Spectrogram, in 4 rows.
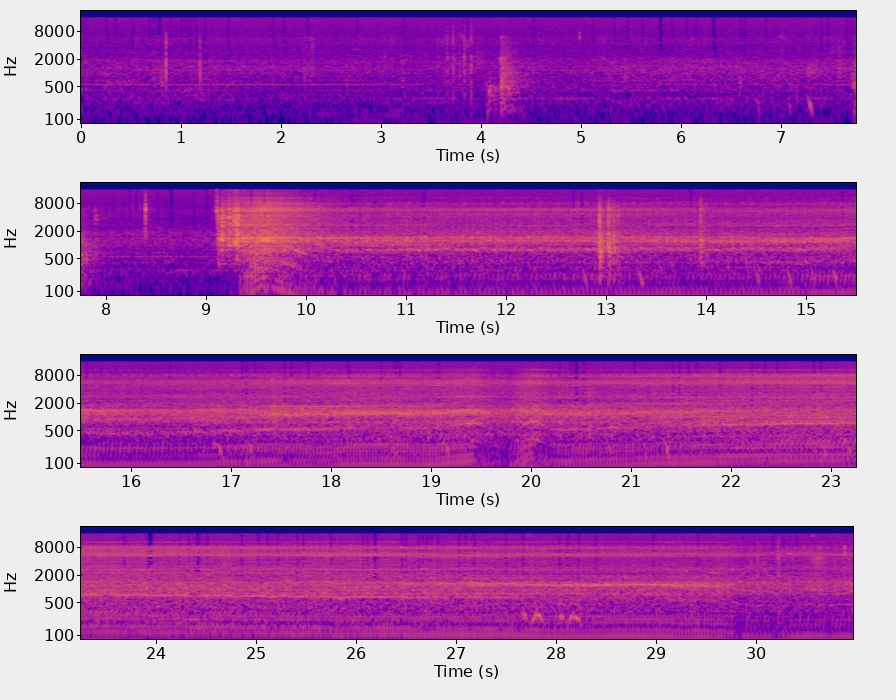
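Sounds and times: motorcycle engine running: 9.2 - 30.9.

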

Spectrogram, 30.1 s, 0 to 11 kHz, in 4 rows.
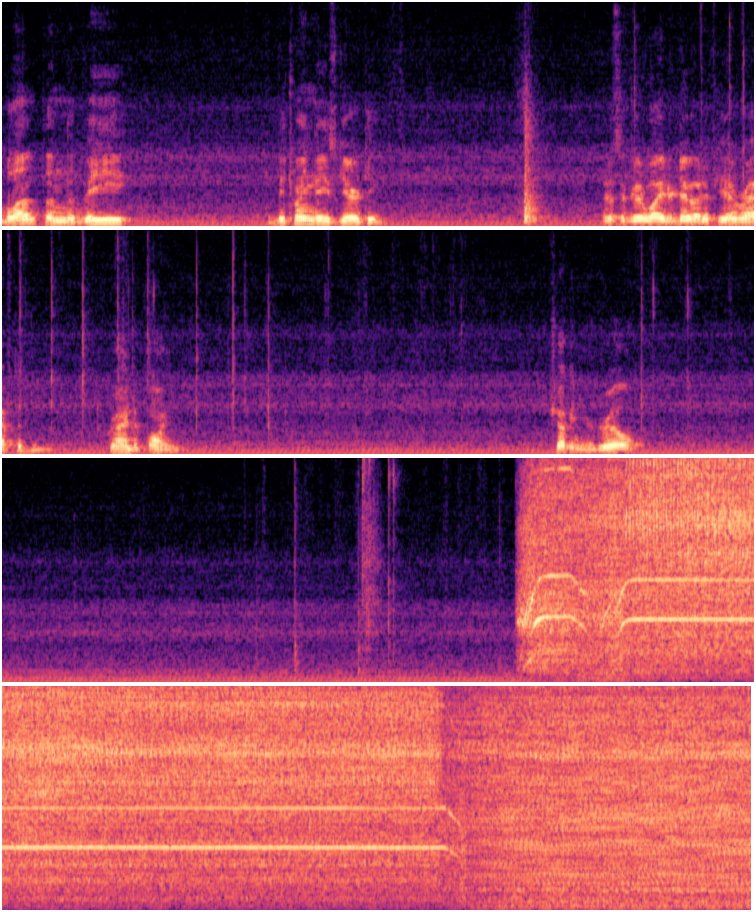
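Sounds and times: belt grinder hissing: 20.2 - 30.0
drill chuck clicks: 20.2 - 30.0
drill whining: 20.2 - 30.0.

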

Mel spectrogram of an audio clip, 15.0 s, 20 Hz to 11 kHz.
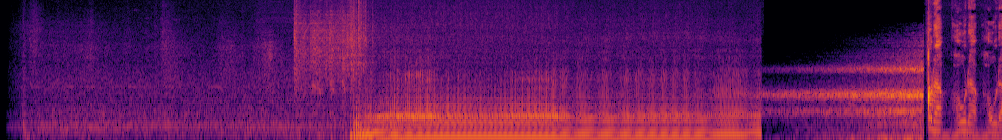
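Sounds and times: car engine starting and idling: 4.4 - 11.4.

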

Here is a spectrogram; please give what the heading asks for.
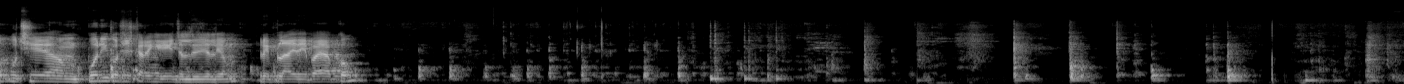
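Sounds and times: screwdriver clicking and scraping: 3.8 - 7.7.

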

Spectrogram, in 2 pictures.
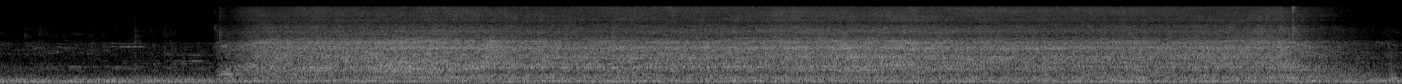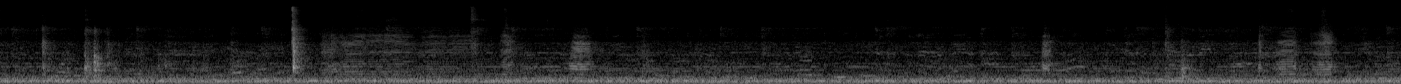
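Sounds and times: hair dryer blowing: 2.1 - 14.1.

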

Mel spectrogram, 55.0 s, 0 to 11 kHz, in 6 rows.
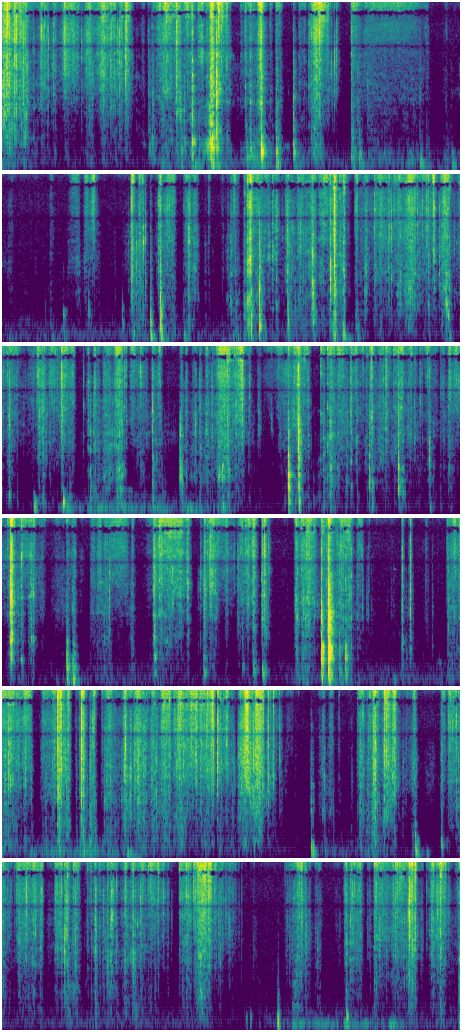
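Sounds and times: plastic bags crinkling: 0.0 - 2.6.

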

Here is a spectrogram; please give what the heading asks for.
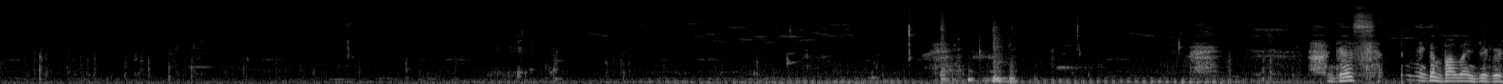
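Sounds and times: small birds chirping: 0.0 - 15.0
low steady rumble: 4.6 - 14.2.

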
